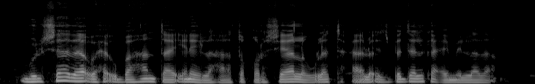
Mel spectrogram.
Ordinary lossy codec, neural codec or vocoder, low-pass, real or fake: none; none; none; real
